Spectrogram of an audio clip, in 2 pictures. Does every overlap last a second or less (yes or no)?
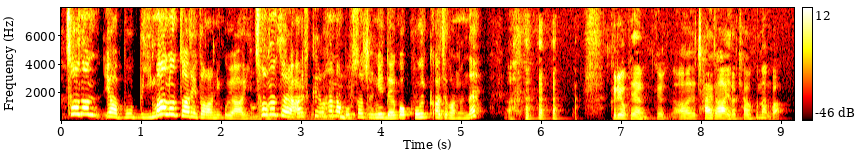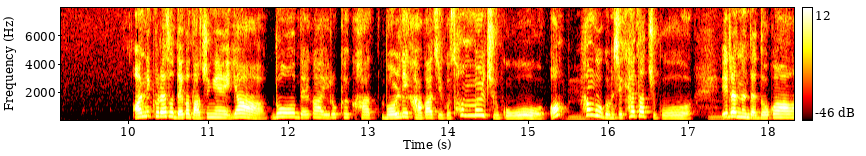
no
